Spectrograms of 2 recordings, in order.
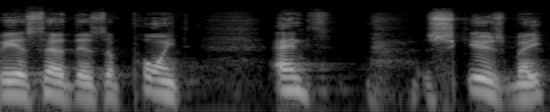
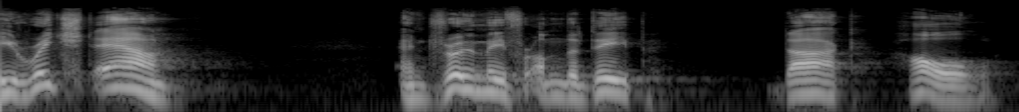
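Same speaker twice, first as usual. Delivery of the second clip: normal talking voice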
